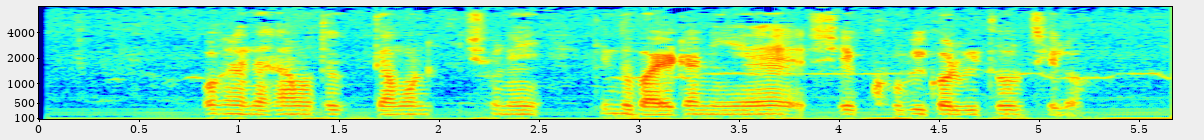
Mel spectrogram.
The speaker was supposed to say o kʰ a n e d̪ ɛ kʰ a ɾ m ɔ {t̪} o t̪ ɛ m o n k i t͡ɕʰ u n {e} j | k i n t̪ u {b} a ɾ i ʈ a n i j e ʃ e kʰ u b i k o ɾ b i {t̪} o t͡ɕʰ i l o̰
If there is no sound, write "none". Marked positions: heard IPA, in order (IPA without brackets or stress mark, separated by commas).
t̪, e, b, t̪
